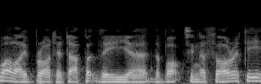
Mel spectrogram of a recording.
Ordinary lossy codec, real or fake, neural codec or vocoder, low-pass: MP3, 24 kbps; real; none; 7.2 kHz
